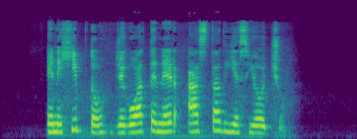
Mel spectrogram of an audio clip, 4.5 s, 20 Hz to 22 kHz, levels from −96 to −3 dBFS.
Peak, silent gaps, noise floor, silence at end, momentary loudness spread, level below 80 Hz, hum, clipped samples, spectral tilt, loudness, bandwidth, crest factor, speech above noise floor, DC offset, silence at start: -4 dBFS; none; -81 dBFS; 0.9 s; 6 LU; -70 dBFS; none; under 0.1%; -3 dB/octave; -17 LUFS; 12 kHz; 16 dB; 64 dB; under 0.1%; 0.6 s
